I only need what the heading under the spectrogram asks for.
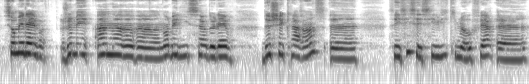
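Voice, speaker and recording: A young woman with a medium-pitched, somewhat dark voice chats through a makeup test for her beauty vlog. The talk is casual and halting, full of filler words.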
